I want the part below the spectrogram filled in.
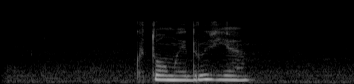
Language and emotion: Russian, neutral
